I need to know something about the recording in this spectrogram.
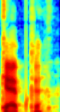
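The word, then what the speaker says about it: Koepka: Ko Epka viņš rakstās. – Kepka. – Bet nu izrunā Kepka, kā Kepka.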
